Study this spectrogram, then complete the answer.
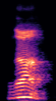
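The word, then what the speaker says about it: ङ: this class, which is nga. When you say nga, the sound comes from the throat as well as nose.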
